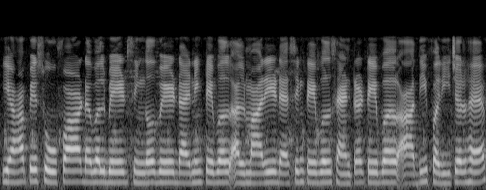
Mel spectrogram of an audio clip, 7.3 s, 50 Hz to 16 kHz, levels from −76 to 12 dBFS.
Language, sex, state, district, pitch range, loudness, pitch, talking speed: Hindi, female, Rajasthan, Bikaner, 195-205 Hz, -12 LUFS, 200 Hz, 140 wpm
